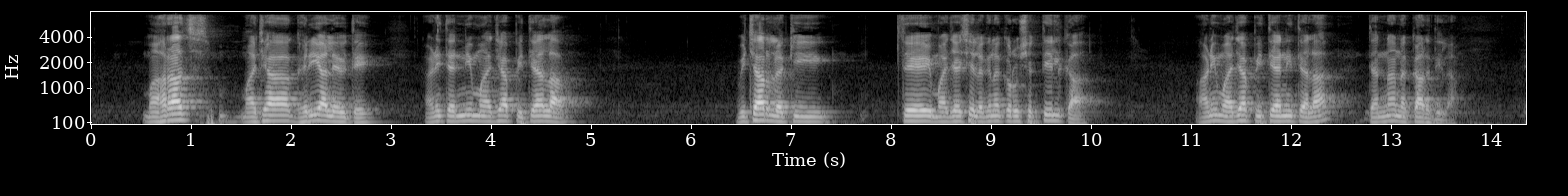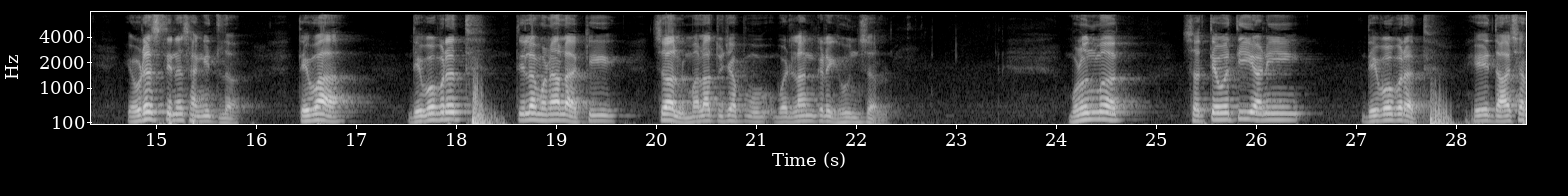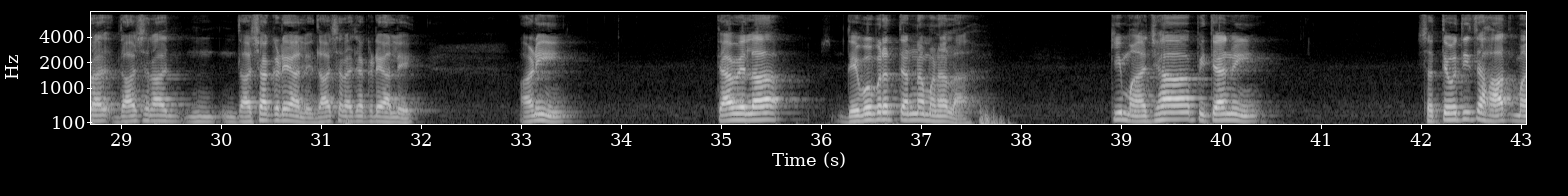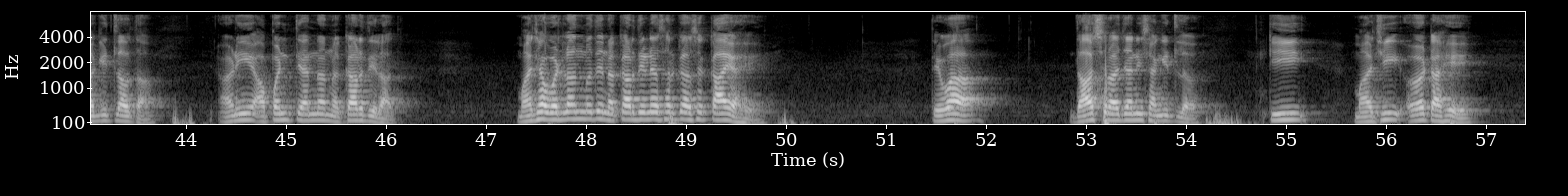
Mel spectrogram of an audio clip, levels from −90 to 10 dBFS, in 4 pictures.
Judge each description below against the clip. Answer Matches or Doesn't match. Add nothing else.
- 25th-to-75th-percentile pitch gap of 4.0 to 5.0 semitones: Matches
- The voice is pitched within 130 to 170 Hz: Matches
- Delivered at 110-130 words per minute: Doesn't match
